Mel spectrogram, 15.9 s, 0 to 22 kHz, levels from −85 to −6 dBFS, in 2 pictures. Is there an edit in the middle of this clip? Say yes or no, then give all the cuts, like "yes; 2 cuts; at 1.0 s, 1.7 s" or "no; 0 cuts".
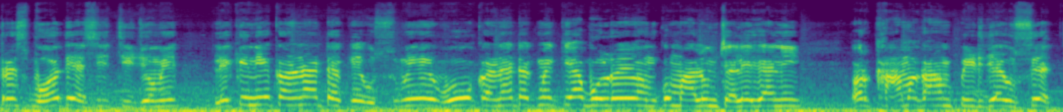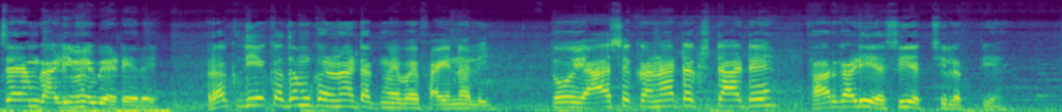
yes; 2 cuts; at 9.3 s, 14.0 s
